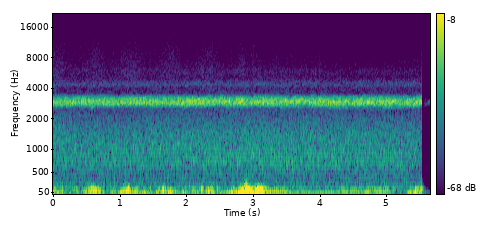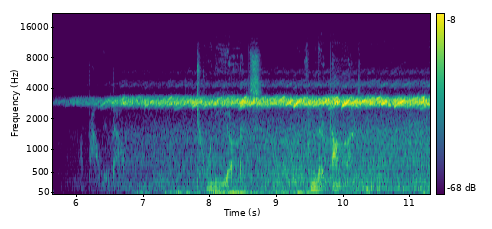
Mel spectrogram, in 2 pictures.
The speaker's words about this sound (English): You might also hear the trilling of a toad. If you listen close, I don't know if he's there or not.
